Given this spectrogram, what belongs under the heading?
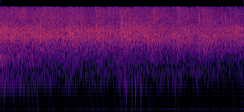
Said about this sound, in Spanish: Gloria al Señor, denle el aplauso a Cristo en esta noche.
